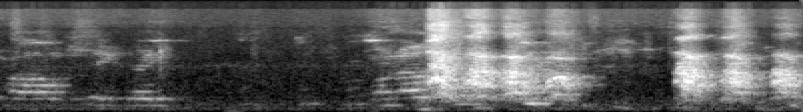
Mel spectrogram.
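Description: Several dogs bark indoors at a house in short, repeated bursts, with a brief yip, then a second volley of barks; a person talks faintly in between.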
